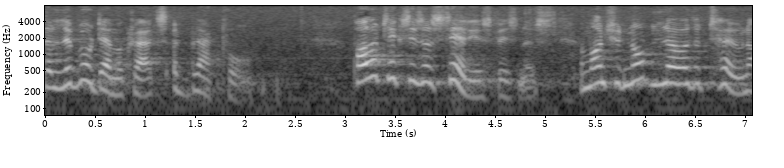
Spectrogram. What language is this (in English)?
Hebrew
